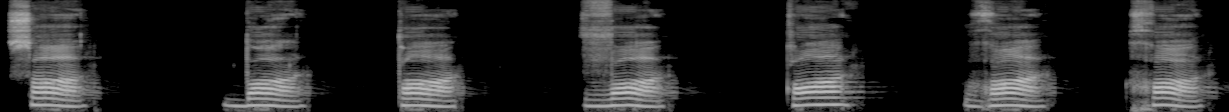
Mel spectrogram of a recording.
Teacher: دهان را پره کرده قفای زبان را به بالا برداشته خوانده می شوند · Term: حرفهای استعلا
